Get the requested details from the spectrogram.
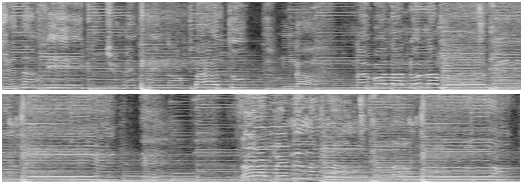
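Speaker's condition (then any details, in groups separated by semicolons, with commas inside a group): No condition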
